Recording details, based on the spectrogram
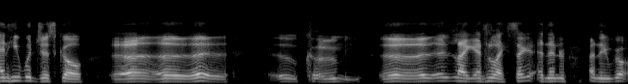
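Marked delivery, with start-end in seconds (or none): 1.1-4.5 very slow, stretched, dragged-out uh sounds. Retelling a comedian's joke impression bit: Sylvester Stallone impression. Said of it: "my impression of, uh, Sylvester Stallone".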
